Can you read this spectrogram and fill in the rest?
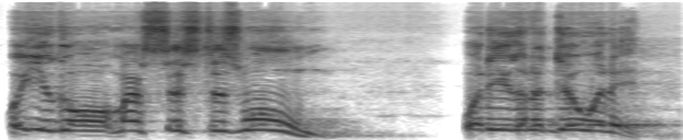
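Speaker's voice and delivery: high, fast outraged questioning; mock outrage. Questioning the surgeons in mock outrage. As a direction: demand it like you can't believe it.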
